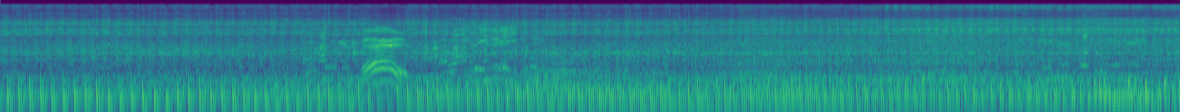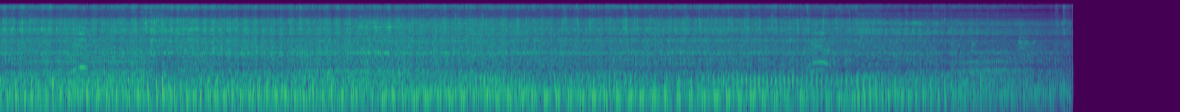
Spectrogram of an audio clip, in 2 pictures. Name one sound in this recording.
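Motorbikes and cars drive past on a road.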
